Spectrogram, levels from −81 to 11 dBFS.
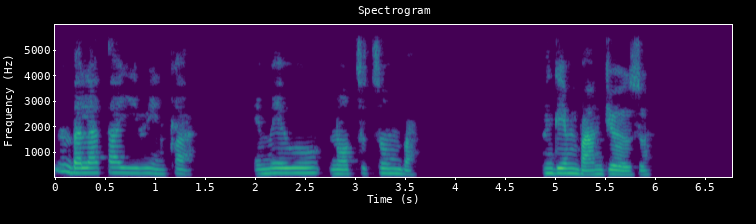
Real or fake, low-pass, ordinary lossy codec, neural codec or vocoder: real; 5.4 kHz; none; none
